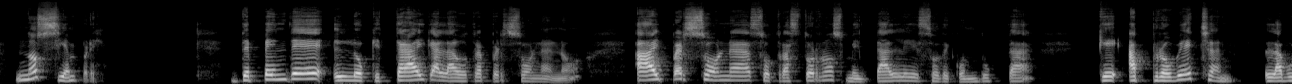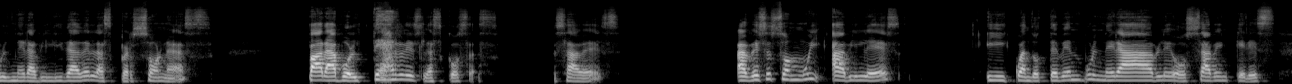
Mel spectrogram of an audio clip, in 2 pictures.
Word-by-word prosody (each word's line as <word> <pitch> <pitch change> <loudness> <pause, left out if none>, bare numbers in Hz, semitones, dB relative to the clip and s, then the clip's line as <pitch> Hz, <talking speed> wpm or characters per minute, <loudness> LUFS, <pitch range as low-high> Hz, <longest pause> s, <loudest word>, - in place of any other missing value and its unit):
No 240 +9 +1
siempre. 195 - -3 1.2
Depende 230 - +4
lo 180 -1 +3
que 160 - -7
traiga 195 +6 +3
la 155 -4 +1
otra 155 +2 -6
persona, 140 -4 -8
¿no? 90 +1 -12 0.5
Hay 210 +3 +7
personas 195 - 0
o 165 - -3
trastornos 175 +6 -4
mentales 155 +4 -4
o 145 - -5
de 135 -1 -10
conducta 145 - -9 0.6
que 185 0 +1
aprovechan 185 +2 0 0.2
la 160 0 +3
vulnerabilidad 170 0 -2
de 195 +2 -2
las 155 -5 -3
personas 150 0 -6 0.9
para 195 -2 +9
voltearles 195 +4 +1
las 150 0 -6
cosas, 150 0 -9 0.5
¿sabes? 145 0 -4 1.2
A 185 - +8
veces 210 +6 -1
son 230 -3 0
muy 240 +5 -6
hábiles 190 -2 +1 0.8
y 190 -2 -5
cuando 175 -3 0
te 180 +2 0
ven 200 +3 -4
vulnerable 185 -3 +2
o 150 - -1
saben 180 +3 -2
que 170 - -7
eres, 150 +2 -7
180 Hz, 100 wpm, -21 LUFS, 155-200 Hz, 1.2 s, para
